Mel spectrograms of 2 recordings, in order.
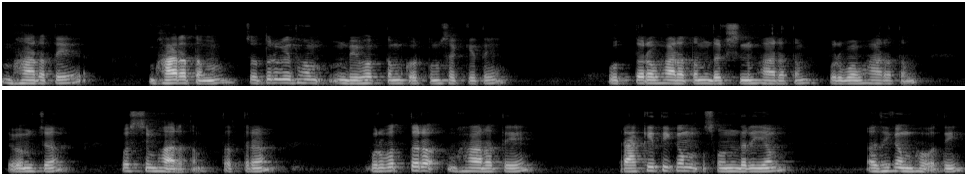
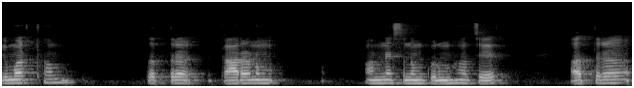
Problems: none marked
